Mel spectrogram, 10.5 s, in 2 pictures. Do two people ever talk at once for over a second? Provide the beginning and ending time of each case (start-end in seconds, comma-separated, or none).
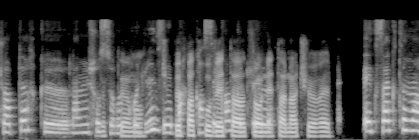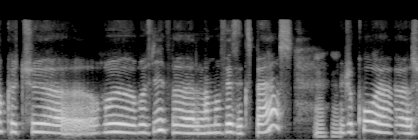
1.2-3.2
